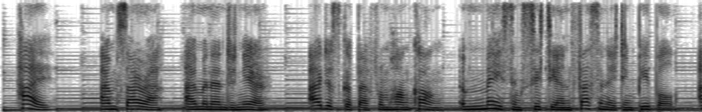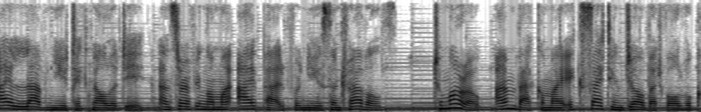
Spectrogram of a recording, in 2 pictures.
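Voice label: English female scandinavian english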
